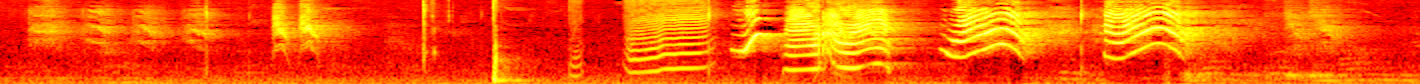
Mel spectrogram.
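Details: Talking parrot kept as a pet indoors, said to repeat "Mummy" and "Papa"; after soft clicks, a series of four or five loud, rising-falling squeaky syllables with rich overtones in quick succession.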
